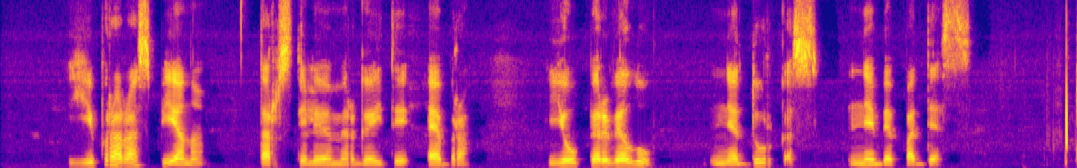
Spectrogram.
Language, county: Lithuanian, Vilnius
